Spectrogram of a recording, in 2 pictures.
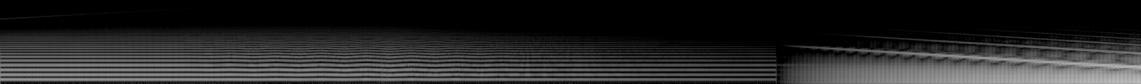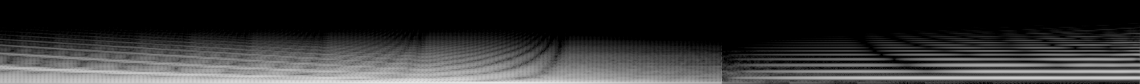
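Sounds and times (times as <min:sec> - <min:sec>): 
synthesizer solo with LFO sync: 0:07.8 - 0:22.8.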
